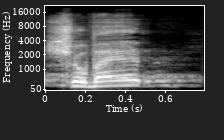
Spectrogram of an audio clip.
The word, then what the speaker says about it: شبیر: رائج شبر اور شبیر، اعلیٰ حضرت نے اس کا تلفظ یہ بیان کیا، شبر، شبیر، مشبر۔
